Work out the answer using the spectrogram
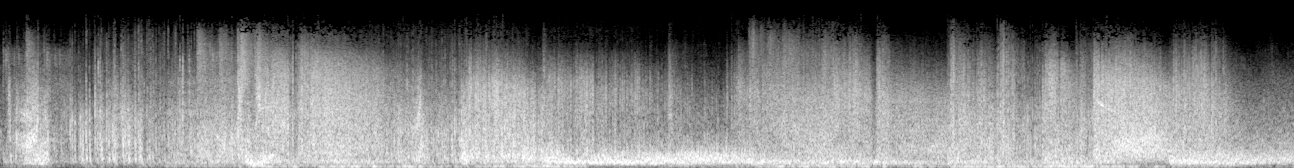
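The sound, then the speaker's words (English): A benzine fuel dump blowing up amid artillery fire in a wartime battle: a dense, sustained roar of rumbling blasts punctuated by many sharp bursts, loud throughout, with no talk. “I'll blow up the benzine.”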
